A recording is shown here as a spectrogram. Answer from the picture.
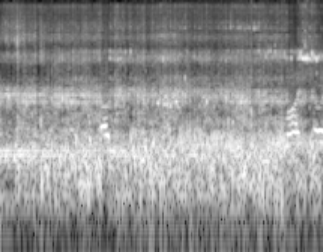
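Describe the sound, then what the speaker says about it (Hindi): Steady, loud wind roar and engine drone from riding a motorbike along a main road, continuous rushing noise with a voice briefly speaking over it. "बहुत शोर आ रहा है हवा का बाइकों का"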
